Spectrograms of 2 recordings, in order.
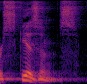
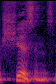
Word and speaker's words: schisms: In the Greek, this is the word for schisms, or schisms, depending on how you like to pronounce that word. S-C-H-I-S-M.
